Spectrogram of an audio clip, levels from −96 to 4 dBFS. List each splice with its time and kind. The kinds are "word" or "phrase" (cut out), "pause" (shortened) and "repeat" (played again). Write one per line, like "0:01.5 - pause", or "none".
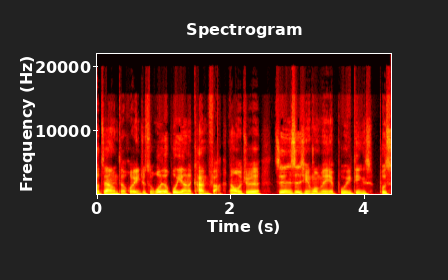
0:01.9 - pause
